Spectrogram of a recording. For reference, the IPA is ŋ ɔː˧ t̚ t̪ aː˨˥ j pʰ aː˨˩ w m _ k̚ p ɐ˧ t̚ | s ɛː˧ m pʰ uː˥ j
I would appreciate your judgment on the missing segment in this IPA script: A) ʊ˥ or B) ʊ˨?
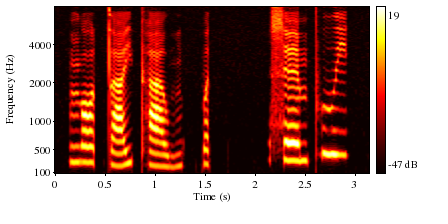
B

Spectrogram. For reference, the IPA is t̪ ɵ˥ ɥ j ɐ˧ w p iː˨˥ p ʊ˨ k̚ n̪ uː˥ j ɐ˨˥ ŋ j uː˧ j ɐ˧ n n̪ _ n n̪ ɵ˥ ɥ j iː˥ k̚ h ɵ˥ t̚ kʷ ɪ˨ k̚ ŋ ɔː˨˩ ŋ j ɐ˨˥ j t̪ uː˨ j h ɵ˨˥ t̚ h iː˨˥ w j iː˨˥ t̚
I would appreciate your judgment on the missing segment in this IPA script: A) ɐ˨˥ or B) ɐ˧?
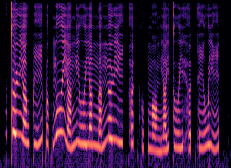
A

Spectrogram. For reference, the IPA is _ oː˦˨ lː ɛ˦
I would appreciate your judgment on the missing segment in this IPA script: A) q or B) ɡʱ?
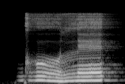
B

